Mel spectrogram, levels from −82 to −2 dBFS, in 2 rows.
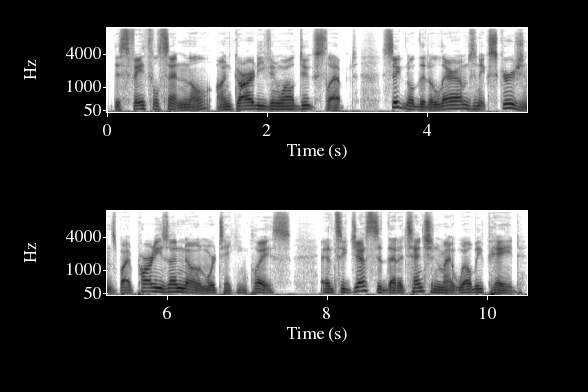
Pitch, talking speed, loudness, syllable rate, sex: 120 Hz, 160 wpm, -17 LUFS, 5.0 syllables/s, male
